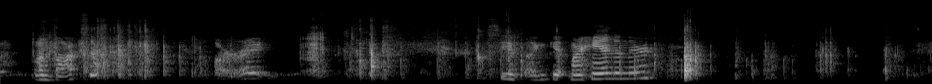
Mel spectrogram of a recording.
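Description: A cardboard box rustles and taps softly as it is handled.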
